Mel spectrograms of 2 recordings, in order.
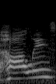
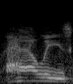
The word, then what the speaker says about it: Halley: Halley's, Halley's, or Halley's? Well, you got it right the last time, Janine. Just remember, it rhymes with pal and sal.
